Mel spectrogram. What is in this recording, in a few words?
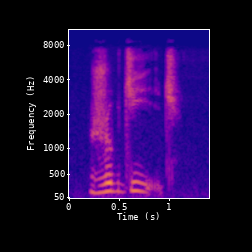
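tlacochahuaya, Zapotec; fruit of mezquite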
